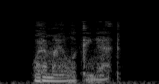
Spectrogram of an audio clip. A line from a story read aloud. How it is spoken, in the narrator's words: I whispered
